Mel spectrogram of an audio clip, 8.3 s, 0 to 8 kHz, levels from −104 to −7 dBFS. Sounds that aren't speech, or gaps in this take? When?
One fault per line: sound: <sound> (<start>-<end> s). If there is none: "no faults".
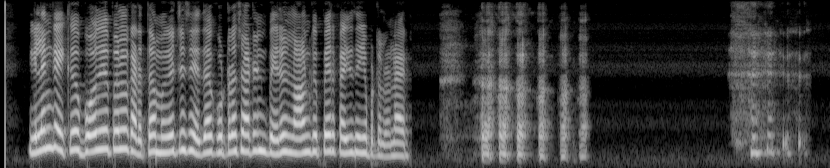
sound: laugh (4.4-5.9 s)
sound: laugh (7.3-8.1 s)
